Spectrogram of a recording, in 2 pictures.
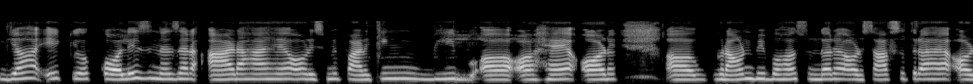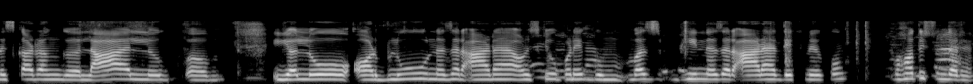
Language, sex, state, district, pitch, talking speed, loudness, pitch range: Hindi, female, Bihar, East Champaran, 230 Hz, 155 wpm, -17 LUFS, 225-245 Hz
